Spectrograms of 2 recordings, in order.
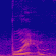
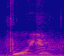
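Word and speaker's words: poem: So this is पोएम, नॉट पोयम.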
